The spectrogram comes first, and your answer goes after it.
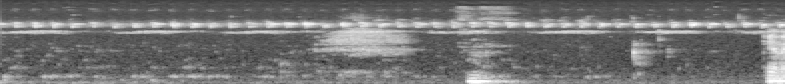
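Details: Unidentified insect trapped in a bottle indoors, asking to be let out: a steady high shrill hum with fast pulsing, masked by low talking, a thump and handling noise near the end.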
